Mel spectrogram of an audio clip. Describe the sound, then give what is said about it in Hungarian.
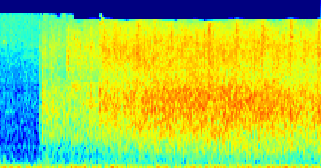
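An audience breaks into applause after a poem is read, following a brief quiet moment, a dense, steady clatter of many hands clapping that stays loud throughout. “Úri közönség, tapsol!”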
